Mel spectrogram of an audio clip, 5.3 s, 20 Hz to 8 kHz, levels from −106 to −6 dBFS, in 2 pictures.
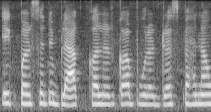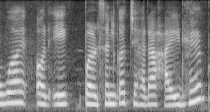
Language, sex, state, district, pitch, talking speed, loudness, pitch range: Hindi, female, Uttar Pradesh, Lucknow, 245 Hz, 205 wpm, -19 LUFS, 235-255 Hz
